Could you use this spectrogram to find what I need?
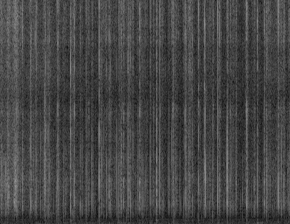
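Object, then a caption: Leather biker jacket. Long nails tap and scratch the black leather chest and lapel of a worn black and red leather biker jacket, a black leather studded jacket. A steady run of quick, dry taps and crinkly scrapes sits over a low, soft rumble, with each tap dying away almost at once.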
